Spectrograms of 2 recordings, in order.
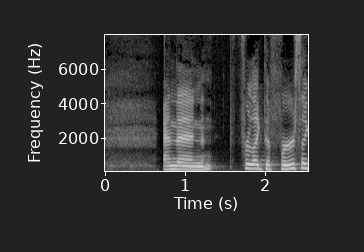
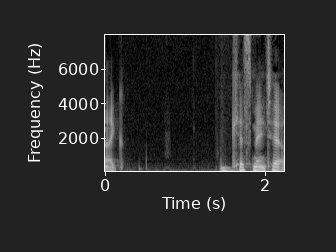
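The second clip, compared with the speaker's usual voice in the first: usual speaking voice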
